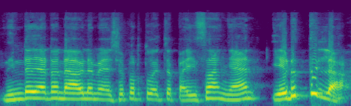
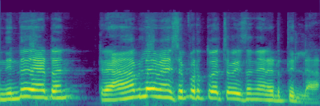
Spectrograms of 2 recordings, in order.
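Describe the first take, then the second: First: The stress falls on the word എടുത്തില്ല. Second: The stress falls on the word രാവിലെ. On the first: The money may have been hidden rather than taken. "എടുത്തില്ല എന്നുള്ളതിന് ഊന്നൽ കൊടുത്താൽ" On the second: Money left at another time may have been taken. "രാവിലെ എന്നുള്ളതിന് ഊന്നൽ കൊടുത്താൽ"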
